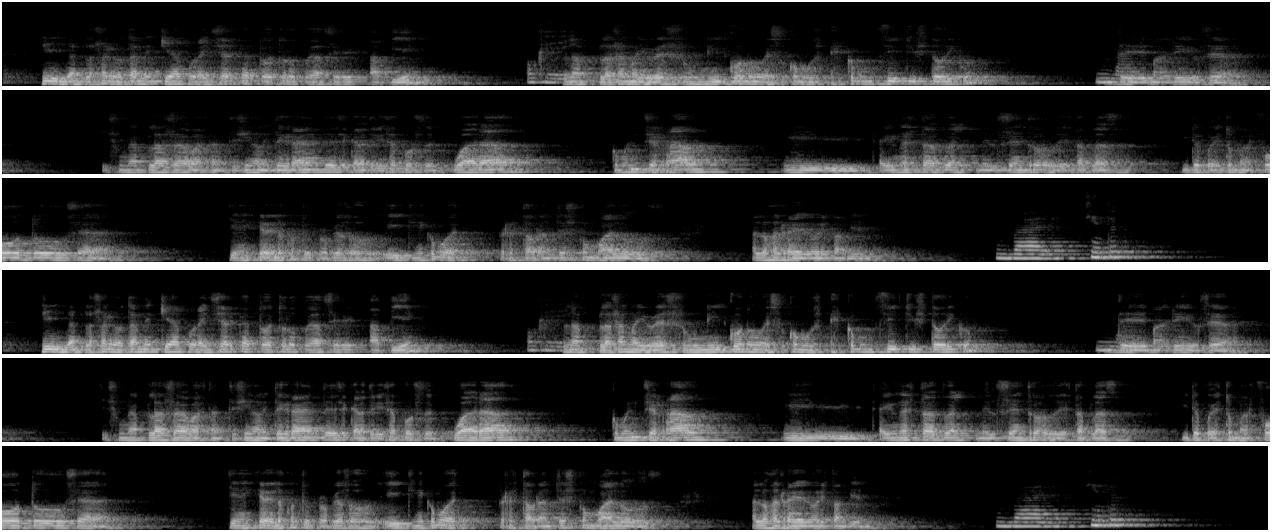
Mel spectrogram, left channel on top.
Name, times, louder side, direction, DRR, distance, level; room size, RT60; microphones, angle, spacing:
voice 1, 0.4-4.2 5.6-9.7 11.0-12.4 13.7-17.9 18.8-19.8 20.5-23.9 24.5-26.5 27.6-29.9 30.3-31.9 32.9-34.1, right 1 dB, 35° right, 8 dB, 0.6 m, -21 dB
voice 2, 5.2-5.8 10.9-11.5 18.9-19.1 35.3-36.5, left 1 dB, 30° left, 4 dB, 0.9 m, -27 dB
9.0 x 5.1 x 7.3 m, 1.3 s
head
